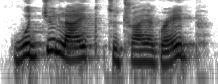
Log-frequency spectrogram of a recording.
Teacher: El tono ascendente indica amabilidad.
